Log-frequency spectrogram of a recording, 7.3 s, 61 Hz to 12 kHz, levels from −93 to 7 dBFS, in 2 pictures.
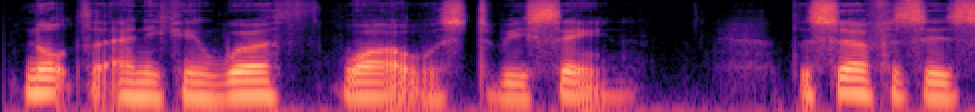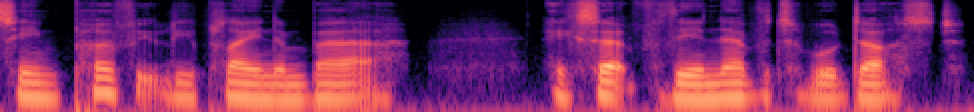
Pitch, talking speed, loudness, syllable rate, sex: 125 Hz, 170 wpm, -20 LUFS, 5.7 syllables/s, male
